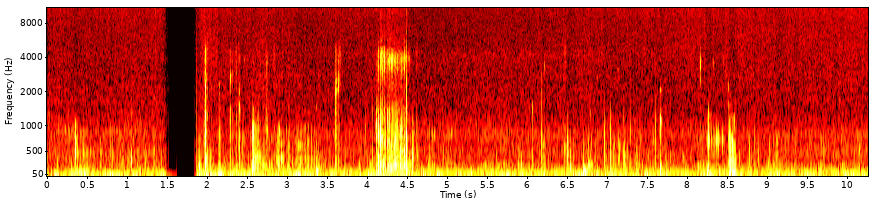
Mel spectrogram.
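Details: Low gurgling rumbles and squeaks from the belly, loudest near the middle; normal hunger stomach growling (borborygmi), described as craving pizza.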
